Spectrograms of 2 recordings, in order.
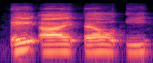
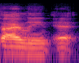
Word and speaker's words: Aileen: It's Aileen. Yeah, that's how you spell it. Yeah, I guess I had to look it up. Pronounces it, so I did too. I thought it was Eileen.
